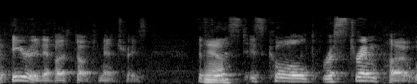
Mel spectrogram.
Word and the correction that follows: Restrepo: which is spelled Restrepo.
